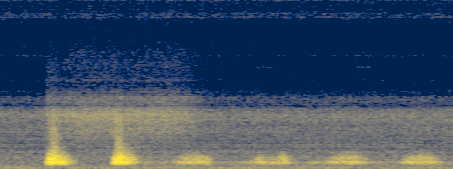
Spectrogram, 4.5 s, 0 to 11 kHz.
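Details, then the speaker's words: Doppler blood pressure at the brachial artery in a patient with a ventricular assist device (LVAD), using a handheld ultrasound Doppler; soft rhythmic whooshing pulses, about 90 a minute, return as the cuff deflates, and the first whoosh marks mean arterial pressure. "slowly release the pressure from the cuff when you hear your first alternating whooshing sound that will be recorded as your mean arterial"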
